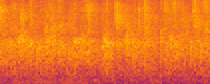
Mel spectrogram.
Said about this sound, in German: Aber erstmal einen Applaus für unsere Gäste heute hier.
